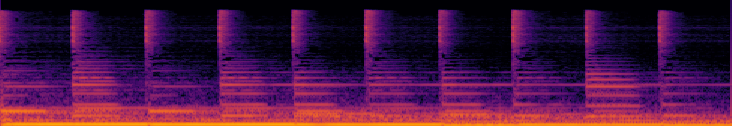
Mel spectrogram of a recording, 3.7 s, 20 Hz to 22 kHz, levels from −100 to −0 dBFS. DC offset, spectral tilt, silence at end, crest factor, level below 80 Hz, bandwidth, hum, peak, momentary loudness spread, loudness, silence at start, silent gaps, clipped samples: under 0.1%; -7 dB/octave; 0 s; 12 dB; -26 dBFS; 16 kHz; none; -12 dBFS; 5 LU; -27 LUFS; 0 s; none; under 0.1%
